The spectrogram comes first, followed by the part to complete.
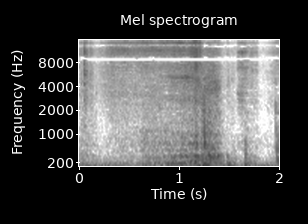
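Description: Rustling and light scraping of hands picking up and handling a small metal part close to the microphone, growing a little louder partway through, over a faint steady low hum.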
